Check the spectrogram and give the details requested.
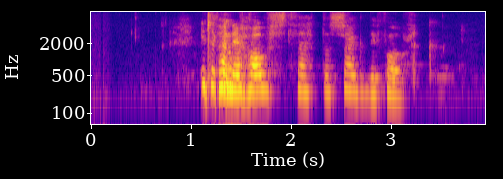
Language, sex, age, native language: Icelandic, female, 10, Icelandic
